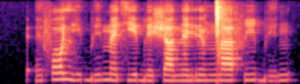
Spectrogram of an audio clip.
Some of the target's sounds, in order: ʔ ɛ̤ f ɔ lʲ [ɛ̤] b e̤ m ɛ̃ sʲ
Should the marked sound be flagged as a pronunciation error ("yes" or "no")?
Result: yes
